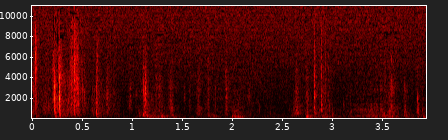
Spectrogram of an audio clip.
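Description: A man's footsteps thud up wooden steps.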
